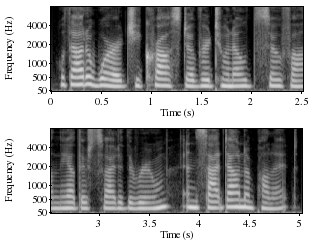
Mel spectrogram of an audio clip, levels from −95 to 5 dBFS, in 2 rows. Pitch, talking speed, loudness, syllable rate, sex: 215 Hz, 260 wpm, -17 LUFS, 5.9 syllables/s, female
